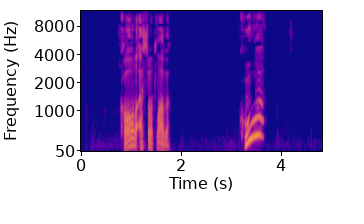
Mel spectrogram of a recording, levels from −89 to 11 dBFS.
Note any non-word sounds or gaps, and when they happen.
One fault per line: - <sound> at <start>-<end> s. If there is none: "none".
none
